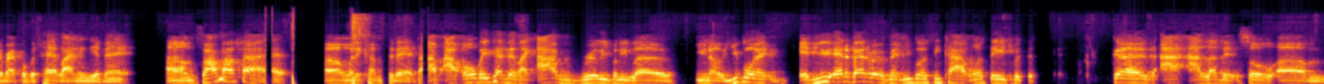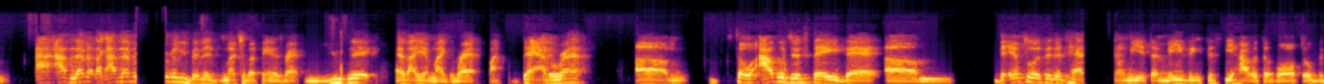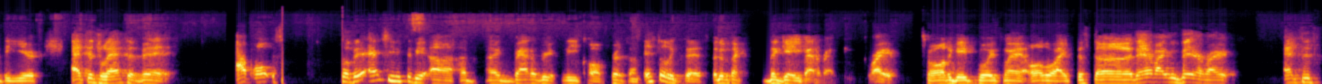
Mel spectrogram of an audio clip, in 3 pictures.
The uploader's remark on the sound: Instagram Live audio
